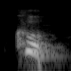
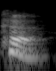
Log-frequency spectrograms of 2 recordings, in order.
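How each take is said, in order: First: The vowel is like the one in 'book'. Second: The vowel is like the one in 'cup'. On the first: The speaker calls it right. "ku, cushion" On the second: The speaker calls it wrong. "not ka"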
